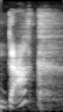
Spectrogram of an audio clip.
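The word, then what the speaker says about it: Dach: for Montreal we have Kirby doc that's how you would pronounce that yeah uh he has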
